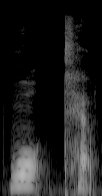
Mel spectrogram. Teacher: water water please note my mouth or my lip movement water notice the way my lip is becoming round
